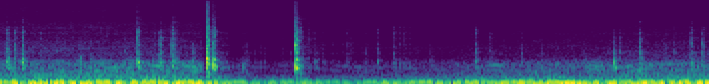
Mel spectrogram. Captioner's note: backpack clinking on the door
